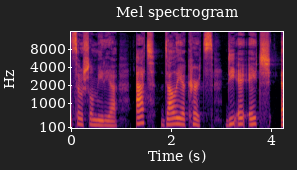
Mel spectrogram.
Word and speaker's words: Dahlia: media at Dahlia Kurtz, DAHLIA. Dahlia, yes, I know. My parents, I'm sure they put that H in there just to mess you up.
